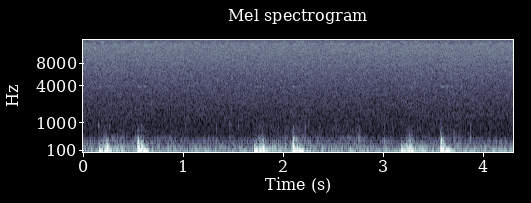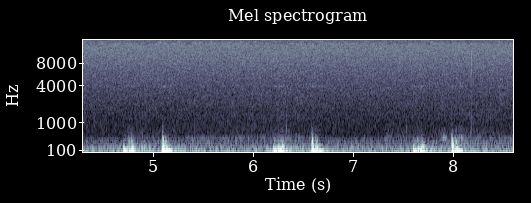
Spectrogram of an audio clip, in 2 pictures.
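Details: Normal heart sounds heard at the tricuspid valve area, slow rate: a steady lub-dub at about 40 beats a minute with clear paired sounds and no added noises.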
